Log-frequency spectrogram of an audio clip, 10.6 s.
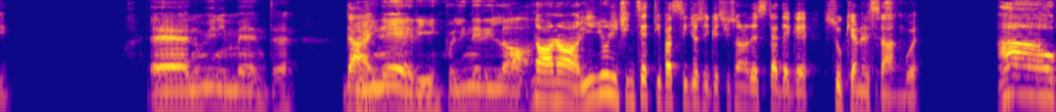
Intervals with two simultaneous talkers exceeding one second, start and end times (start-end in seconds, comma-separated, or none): none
